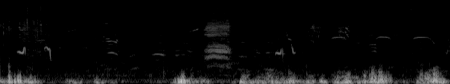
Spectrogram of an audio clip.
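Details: Ring-necked pheasant chicks peep in short, high, curving notes, with one brief raspy burst midway. Strong low-frequency thumps and rustling recur throughout.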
